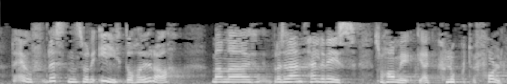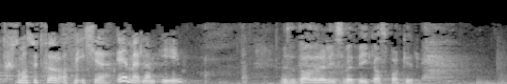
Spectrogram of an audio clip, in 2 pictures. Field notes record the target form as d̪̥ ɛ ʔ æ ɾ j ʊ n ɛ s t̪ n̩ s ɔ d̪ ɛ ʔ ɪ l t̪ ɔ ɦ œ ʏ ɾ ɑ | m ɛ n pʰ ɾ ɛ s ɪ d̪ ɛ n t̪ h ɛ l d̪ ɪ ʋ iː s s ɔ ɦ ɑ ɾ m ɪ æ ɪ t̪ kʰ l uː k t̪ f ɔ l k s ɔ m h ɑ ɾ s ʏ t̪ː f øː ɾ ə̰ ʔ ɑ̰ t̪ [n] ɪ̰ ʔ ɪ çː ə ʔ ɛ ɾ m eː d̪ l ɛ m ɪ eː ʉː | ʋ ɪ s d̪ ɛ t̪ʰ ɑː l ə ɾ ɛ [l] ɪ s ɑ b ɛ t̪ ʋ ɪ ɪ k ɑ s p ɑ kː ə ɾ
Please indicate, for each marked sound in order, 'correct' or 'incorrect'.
incorrect: m, correct

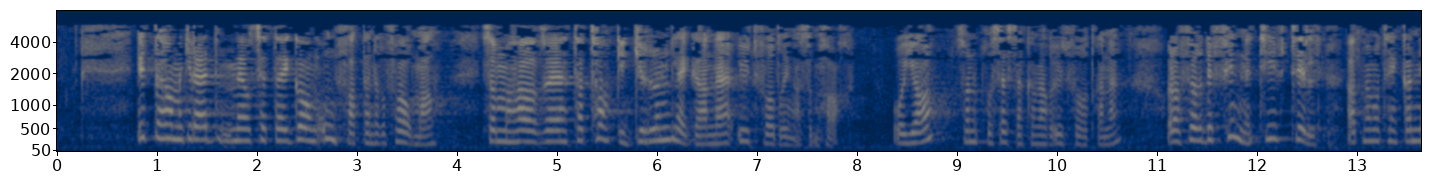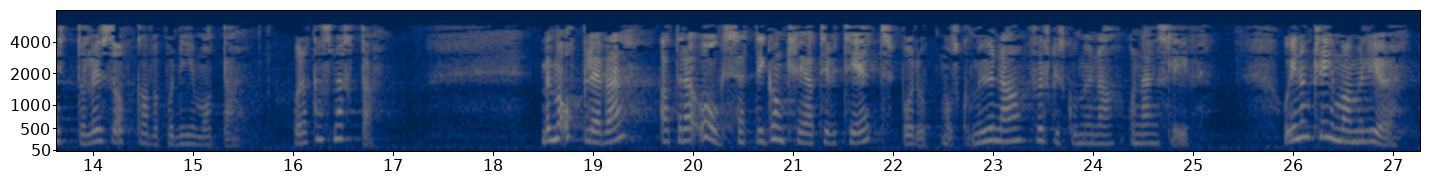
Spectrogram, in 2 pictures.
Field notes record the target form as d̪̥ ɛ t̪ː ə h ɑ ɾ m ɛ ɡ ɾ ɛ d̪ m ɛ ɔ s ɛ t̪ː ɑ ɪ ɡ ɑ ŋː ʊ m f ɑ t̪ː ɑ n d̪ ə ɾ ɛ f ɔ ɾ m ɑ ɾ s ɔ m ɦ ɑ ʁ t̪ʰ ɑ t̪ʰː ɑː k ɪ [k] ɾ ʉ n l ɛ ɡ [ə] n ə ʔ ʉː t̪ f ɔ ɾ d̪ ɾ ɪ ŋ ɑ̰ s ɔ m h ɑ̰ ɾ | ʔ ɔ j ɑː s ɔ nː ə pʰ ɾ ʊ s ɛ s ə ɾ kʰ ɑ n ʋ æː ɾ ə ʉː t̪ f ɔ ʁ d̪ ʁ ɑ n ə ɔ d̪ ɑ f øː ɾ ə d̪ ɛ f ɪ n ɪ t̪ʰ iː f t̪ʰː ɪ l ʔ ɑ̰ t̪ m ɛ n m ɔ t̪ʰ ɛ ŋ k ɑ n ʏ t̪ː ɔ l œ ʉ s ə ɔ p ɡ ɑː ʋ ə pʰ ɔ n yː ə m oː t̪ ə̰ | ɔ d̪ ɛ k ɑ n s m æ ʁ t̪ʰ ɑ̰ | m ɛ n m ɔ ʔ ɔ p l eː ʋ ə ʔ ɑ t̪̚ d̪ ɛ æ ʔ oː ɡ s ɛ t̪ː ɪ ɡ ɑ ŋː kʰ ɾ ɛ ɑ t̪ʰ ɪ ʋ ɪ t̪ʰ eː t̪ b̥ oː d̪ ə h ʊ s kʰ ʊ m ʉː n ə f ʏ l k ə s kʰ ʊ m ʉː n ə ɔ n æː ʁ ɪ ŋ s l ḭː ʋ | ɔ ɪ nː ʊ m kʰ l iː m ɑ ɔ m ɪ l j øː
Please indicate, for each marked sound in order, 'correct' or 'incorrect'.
incorrect: ɡ, incorrect: ɑ

